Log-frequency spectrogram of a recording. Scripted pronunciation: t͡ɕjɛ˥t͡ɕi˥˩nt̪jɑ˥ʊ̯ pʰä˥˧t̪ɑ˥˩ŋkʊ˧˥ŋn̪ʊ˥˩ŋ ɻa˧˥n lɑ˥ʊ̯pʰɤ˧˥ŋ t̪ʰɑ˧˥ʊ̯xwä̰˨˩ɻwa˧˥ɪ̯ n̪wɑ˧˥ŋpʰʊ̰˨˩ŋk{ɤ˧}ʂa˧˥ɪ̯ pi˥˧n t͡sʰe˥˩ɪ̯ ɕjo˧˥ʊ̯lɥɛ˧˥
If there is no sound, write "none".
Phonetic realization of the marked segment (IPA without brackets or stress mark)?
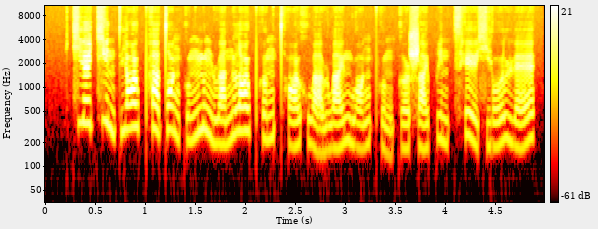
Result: ɤ˧˥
